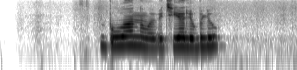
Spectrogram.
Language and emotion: Russian, sad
